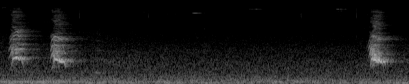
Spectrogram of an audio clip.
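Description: Three short, loud animal calls, two in quick succession at the start and one near the end, over a steady low street-traffic hum.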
